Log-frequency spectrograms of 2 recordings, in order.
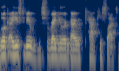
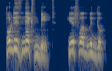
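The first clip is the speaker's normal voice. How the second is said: put-on thick, heavy Russian accent with raised pitch; 6 semitones higher, 4 dB louder than usual. Retelling a theater director's workshop advice, imitating Stanislavski's thick Russian accent. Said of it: "said with a very thick Russian accent".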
